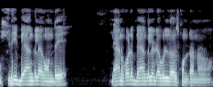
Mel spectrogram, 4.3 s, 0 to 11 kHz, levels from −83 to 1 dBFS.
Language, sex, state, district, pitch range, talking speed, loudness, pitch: Telugu, male, Andhra Pradesh, Srikakulam, 115-125 Hz, 140 wpm, -13 LUFS, 120 Hz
